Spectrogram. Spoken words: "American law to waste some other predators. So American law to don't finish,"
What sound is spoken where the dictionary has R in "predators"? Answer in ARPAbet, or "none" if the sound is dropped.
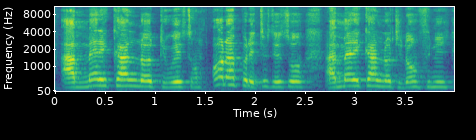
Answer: none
